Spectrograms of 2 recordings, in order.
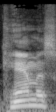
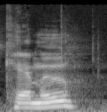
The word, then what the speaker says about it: Camas: From Camas, Washington. That's not pronounced Camus.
